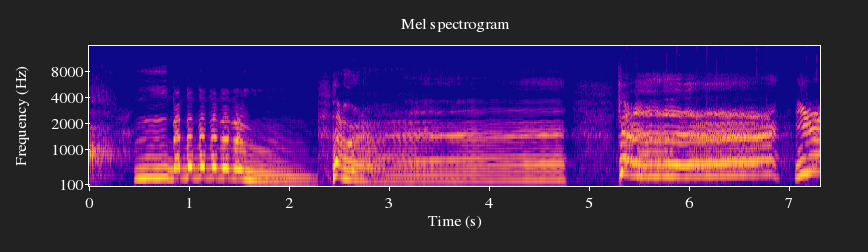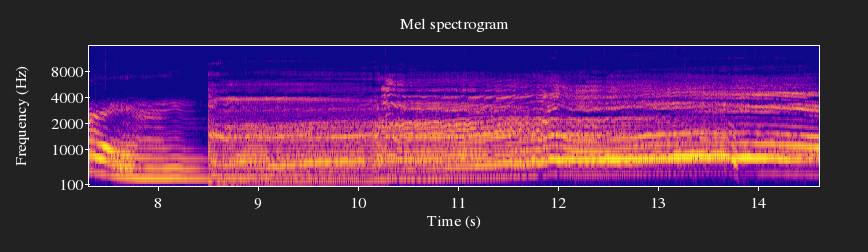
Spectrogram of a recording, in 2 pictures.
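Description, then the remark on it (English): A voice imitates a race car engine with a loud series of revving, buzzy bursts, the pitch sweeping down and then climbing in long rising whines, with short breaks between runs. “I want to hear your engine noises.”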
